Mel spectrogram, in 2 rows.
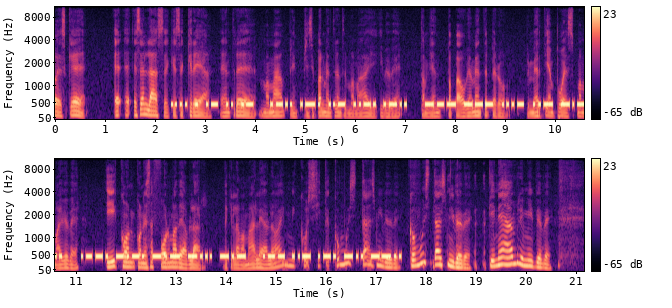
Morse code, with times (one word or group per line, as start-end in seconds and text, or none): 2.3-4.0 HEAIA
4.3-7.0 LRUFL
7.4-10.7 OOVUC
11.1-14.4 PCKBK
14.7-17.5 WURDZ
